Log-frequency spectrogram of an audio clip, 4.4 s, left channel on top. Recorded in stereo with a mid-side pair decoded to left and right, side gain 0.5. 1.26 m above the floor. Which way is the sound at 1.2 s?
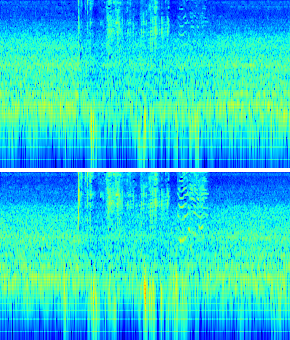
70° right.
